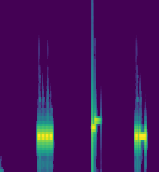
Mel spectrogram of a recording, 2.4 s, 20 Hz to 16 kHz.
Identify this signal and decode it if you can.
Morse code, heard as a keyed tone, about 40 wpm, 700 Hz. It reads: H A
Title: Single Letter-Number Alt - Rapid-Fire 40wpm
